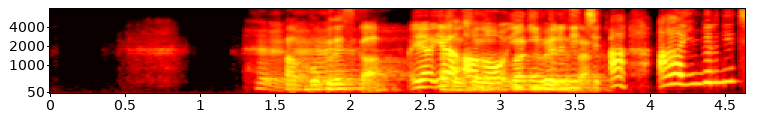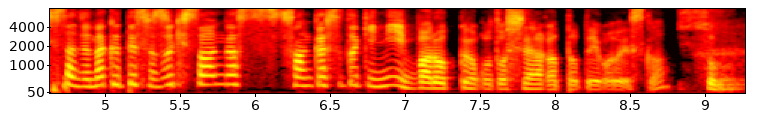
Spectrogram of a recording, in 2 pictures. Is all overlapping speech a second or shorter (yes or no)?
no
